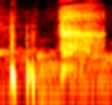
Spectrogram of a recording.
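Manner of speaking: soft airless laugh; breathy giggle. Acted. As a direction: giggle quietly to yourself. Amused at fireworks uproar.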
